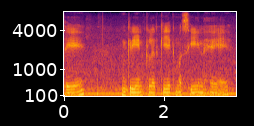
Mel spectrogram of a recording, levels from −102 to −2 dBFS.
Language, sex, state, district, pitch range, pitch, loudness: Hindi, male, Uttar Pradesh, Lalitpur, 90-110 Hz, 105 Hz, -18 LUFS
